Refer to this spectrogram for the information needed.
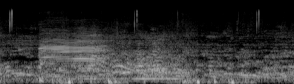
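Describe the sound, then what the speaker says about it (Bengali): Cattle at a busy cow market in Kalampur, with several low, drawn-out moos rising over the crowd's chatter and background voices. "এখানে একটা গরু দেখা যাচ্ছে"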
